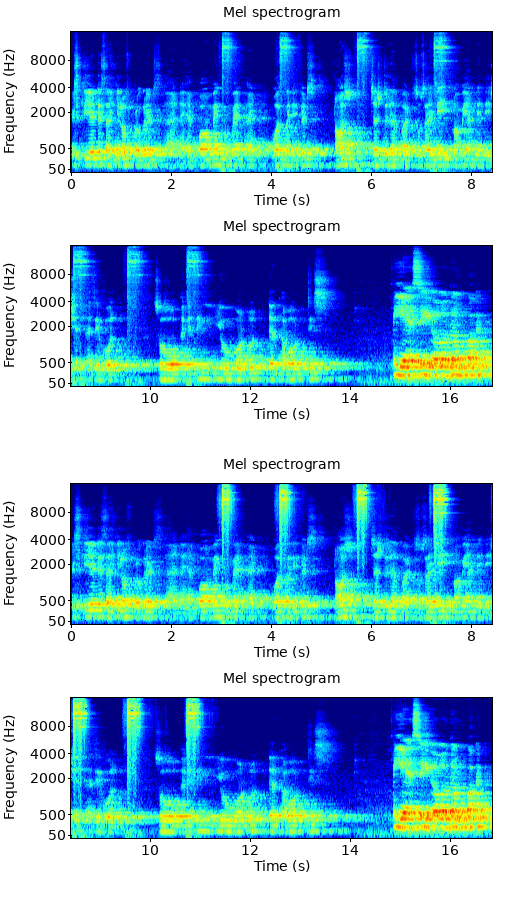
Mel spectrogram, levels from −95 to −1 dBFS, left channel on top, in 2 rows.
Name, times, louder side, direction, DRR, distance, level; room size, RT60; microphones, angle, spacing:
voice 1, 0.1-3.6 4.0-4.8 5.3-5.6 6.0-9.3 10.2-12.1 12.4-12.9 13.2-13.5, left 1 dB, 30° left, 1 dB, 6.0 m, -35 dB
sound 1, 3.0-3.2 4.1-4.4 5.7-5.9 7.2-7.5 8.4-8.8 9.5-9.9 10.7-11.0, right 17 dB, 55° right, 0.9 m, -31 dB
voice 2, 14.8-16.6, equal, 15° right, -1 dB, 6.5 m, -22 dB
29.0 x 28.5 x 6.8 m, 2.3 s
head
